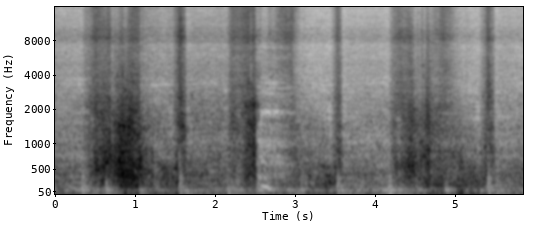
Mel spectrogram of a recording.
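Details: Clifton 5½ hand plane, with wax applied to the sole, planing walnut: regular, even papery swishing strokes with no chatter or skipping, taking clean, consistent shavings.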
